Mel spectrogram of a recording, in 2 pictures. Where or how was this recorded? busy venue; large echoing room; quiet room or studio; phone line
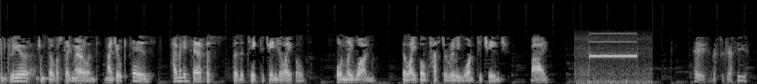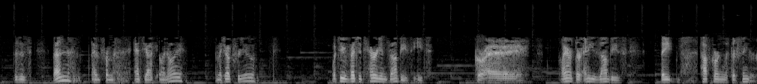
phone line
